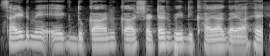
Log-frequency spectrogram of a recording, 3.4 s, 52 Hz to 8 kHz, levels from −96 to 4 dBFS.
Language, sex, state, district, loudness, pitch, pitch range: Hindi, male, Arunachal Pradesh, Lower Dibang Valley, -17 LUFS, 130 Hz, 120-140 Hz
